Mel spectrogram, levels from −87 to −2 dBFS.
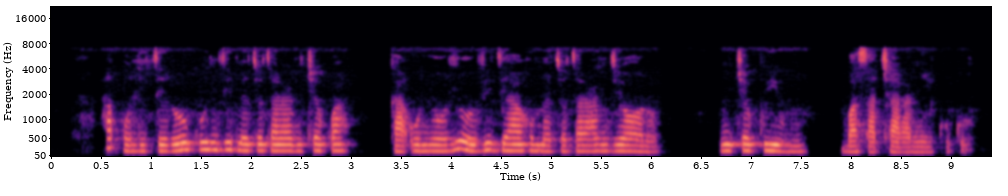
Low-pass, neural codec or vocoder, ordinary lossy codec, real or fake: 7.2 kHz; vocoder, 24 kHz, 100 mel bands, Vocos; none; fake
